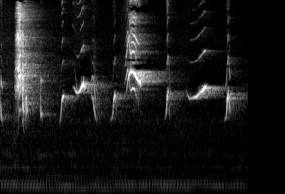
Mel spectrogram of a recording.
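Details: Long-tailed shrike (cendet) song from a master recording for training songbirds: a series of whistled notes with sharp rising and falling bends, repeated about every half second, plus a harsh opening note, over faint low hum.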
